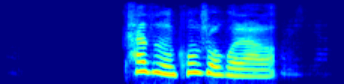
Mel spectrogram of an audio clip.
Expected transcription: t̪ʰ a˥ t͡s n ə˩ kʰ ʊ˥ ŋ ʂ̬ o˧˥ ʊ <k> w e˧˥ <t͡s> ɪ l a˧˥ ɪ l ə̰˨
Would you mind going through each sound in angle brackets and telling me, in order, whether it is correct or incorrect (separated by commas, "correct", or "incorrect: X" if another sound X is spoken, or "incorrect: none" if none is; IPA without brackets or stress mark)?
incorrect: x, incorrect: none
